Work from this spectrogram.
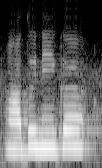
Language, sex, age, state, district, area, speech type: Sanskrit, female, 30-45, Kerala, Thiruvananthapuram, urban, spontaneous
